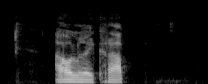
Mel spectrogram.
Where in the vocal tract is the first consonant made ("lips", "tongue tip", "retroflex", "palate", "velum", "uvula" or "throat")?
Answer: throat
